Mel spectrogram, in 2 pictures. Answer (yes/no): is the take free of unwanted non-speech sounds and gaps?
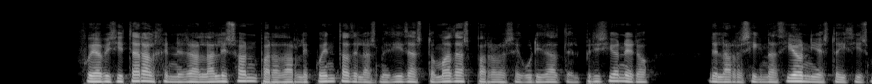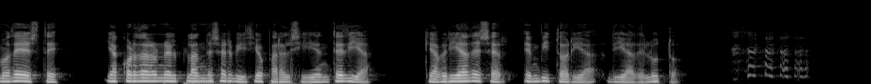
no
